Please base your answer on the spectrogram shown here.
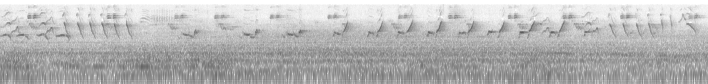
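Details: Male northern mockingbird perched atop a tall mesquite in central Arizona pours out a long, varied song of sharp high chirps, downslurred notes and quick rattles, phrases changing every second or so, over faint insect and background hiss.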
